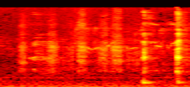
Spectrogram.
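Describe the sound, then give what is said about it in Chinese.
A beagle named Bike (比克) lets out soft, high whimpers and whines, then two sharp barks near the end, with panting breaths in between and no one talking. “小子，你有种再叫两声我听听。”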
